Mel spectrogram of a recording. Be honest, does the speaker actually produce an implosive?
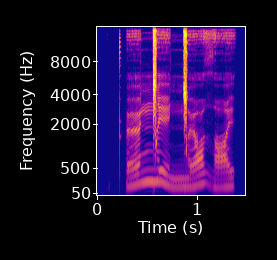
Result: no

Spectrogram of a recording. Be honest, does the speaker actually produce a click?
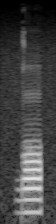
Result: no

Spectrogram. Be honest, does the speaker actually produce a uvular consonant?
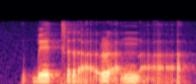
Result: no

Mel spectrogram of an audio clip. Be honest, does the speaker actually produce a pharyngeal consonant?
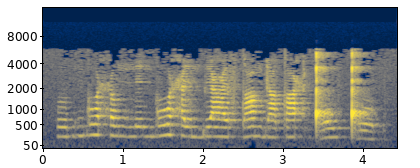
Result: yes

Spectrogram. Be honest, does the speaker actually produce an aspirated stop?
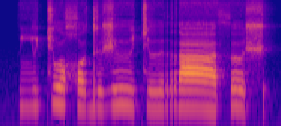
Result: no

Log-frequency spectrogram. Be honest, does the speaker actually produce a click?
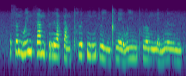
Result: no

